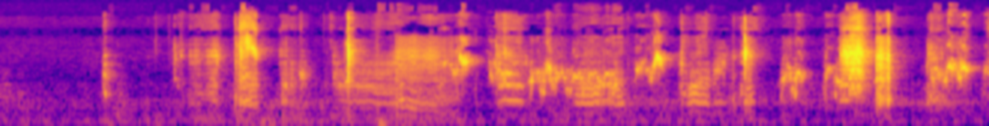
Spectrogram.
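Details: Budgerigars chattering together indoors, scattered squeaks and buzzy warbled phrases after a quiet start, with a soft sliding human-like tone in the middle and bright chirps near the end.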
